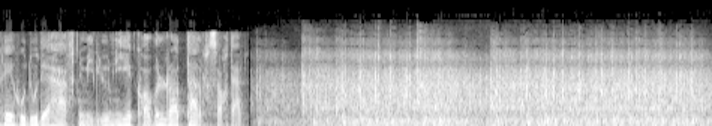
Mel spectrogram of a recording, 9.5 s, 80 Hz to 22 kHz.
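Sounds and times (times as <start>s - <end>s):
speech: 0.0s - 3.6s
gunfire echoing through a city at night: 3.4s - 9.4s.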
